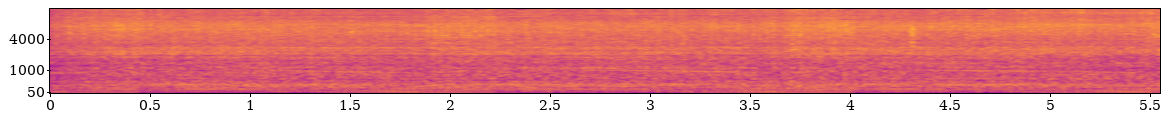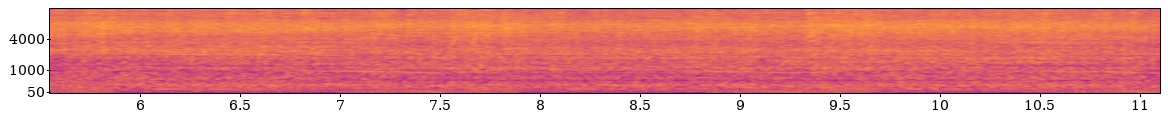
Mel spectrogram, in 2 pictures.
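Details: Onan MicroQuiet 4000 generator engine with clean carburetor, new air filter, good fuel pump flow and near-new spark plug: idle swells and sags every couple of seconds instead of holding steady; rough idle, cause not found.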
